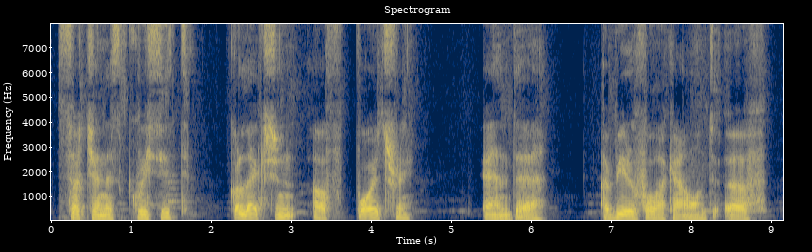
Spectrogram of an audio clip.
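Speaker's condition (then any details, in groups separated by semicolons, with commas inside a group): ALS; voice severely damaged, hard to understand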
